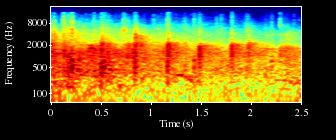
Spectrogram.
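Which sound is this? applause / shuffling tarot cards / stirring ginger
applause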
